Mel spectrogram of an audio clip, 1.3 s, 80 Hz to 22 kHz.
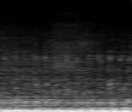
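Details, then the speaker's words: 1963 Oldsmobile 88 V8 warming up on its thermal choke, after reseating a fuel line that was sucking air: deep, steady rumble holding even under throttle with no stumble or surging; running clean and healthy. "apparently the little fuel line wasn't all the way down and the fuel sucking a little air there there now she rips good"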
